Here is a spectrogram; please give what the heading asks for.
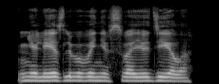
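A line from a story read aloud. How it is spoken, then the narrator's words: Continuous grumbling. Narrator (Russian): всю дорогу ворчал Гоша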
